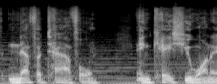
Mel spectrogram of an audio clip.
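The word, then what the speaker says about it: Hnefatafl: Henefel, pronounced nefatafle in case you want to impress someone at a renfair.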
